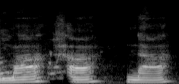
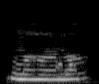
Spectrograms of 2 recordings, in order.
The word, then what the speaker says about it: Mahana: So you pronounce the ma fully. So ma, you pronounce the ha and then the na and the ha are connected. Right. So ma hana.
